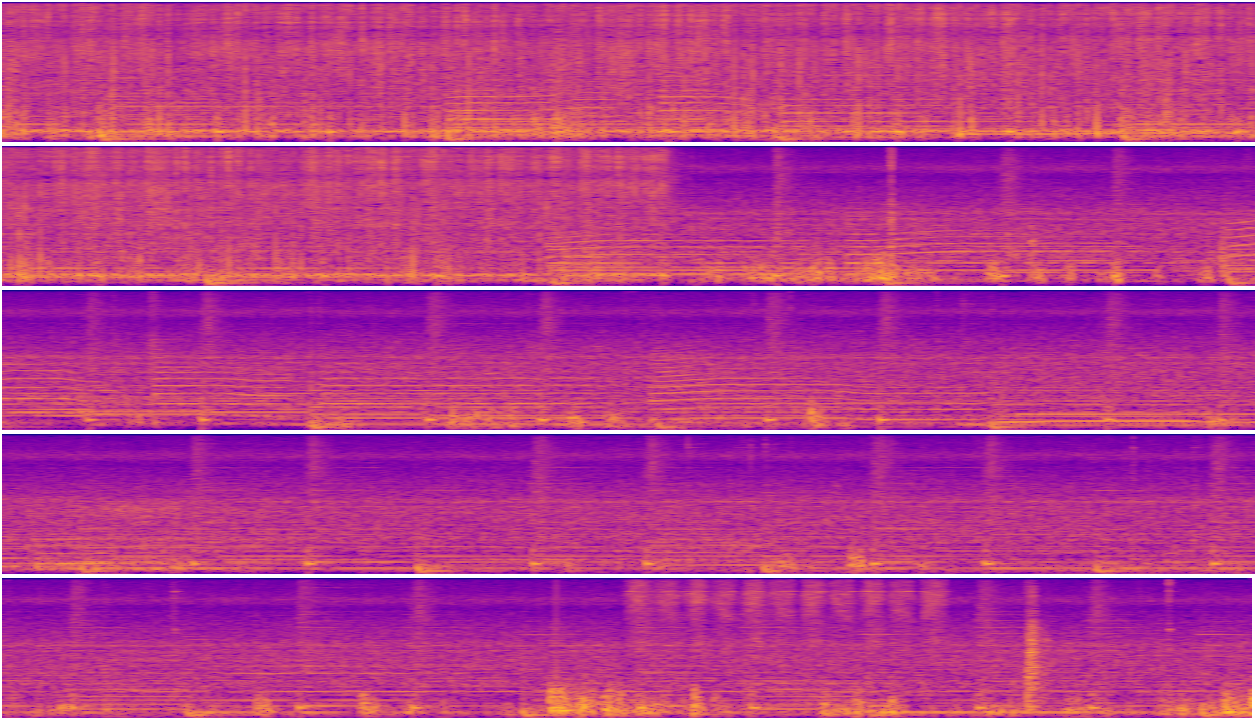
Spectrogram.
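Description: Stick-welding arc crackling steadily for about the first ten seconds, then cutting off suddenly, with background music playing throughout. Near the end, a run of sharp knocks as slag is broken off the finished weld bead.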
